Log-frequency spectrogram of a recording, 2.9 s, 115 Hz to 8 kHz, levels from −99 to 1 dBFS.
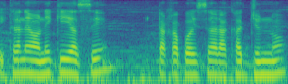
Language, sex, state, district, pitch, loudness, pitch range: Bengali, female, West Bengal, Purulia, 185 Hz, -16 LUFS, 180-195 Hz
